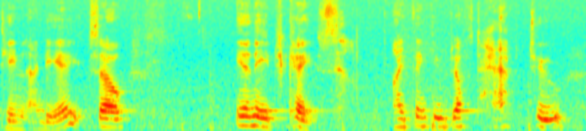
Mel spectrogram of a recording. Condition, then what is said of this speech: Spasmodic dysphonia. I have injections into my very throat right there at the Adam's apple every 4 months.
